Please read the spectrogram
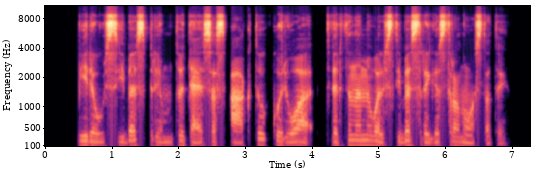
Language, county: Lithuanian, Šiauliai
